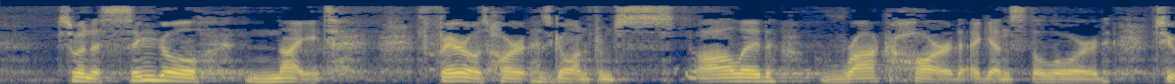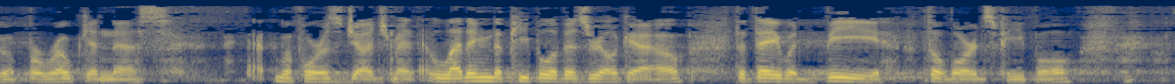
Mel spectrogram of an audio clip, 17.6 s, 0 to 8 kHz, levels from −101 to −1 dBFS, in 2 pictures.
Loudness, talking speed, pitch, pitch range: -22 LUFS, 120 wpm, 115 Hz, 100-125 Hz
